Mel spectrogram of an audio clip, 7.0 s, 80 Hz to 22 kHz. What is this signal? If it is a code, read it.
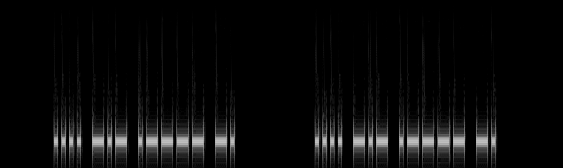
Morse code, heard as a keyed tone, about 25 wpm, 700 Hz. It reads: HK1N HK1N
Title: DXCC-100 Call Signs - 4 Characters - Repeated 2x - 25wpm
